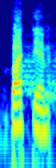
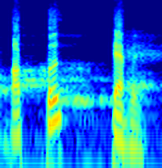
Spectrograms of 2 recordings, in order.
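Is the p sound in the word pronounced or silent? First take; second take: silent; pronounced. First: The p sound is silent before the t. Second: The p sound is pronounced before the t. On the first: The speaker calls it right. "On dit baptême" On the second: The speaker calls it wrong. "et non baptême"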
